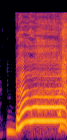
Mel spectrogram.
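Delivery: high call across the house. Retold or imitated. Retelling the husband calling their daughter, high call. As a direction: shout her name from another room. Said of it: "He's, like, calling her".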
